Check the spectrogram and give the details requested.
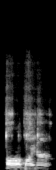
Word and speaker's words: Miner: It's M-I-N-E-R. Minor, like the profession.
